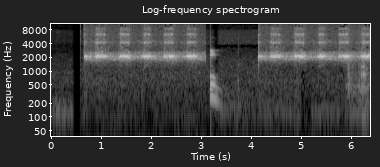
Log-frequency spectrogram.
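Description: Cricket chirping at night: a steady high trill that swells about twice a second. It breaks off about three seconds in with a short falling sweep, then resumes about a second later.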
